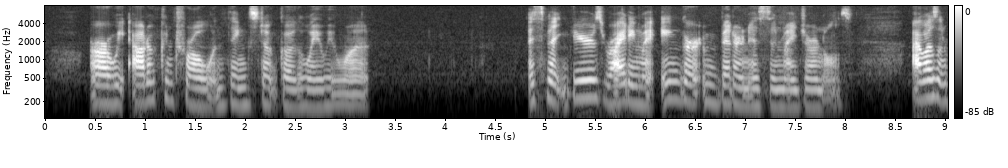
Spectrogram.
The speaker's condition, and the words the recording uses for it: Cleft palate. I'm grateful for my clear speech.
